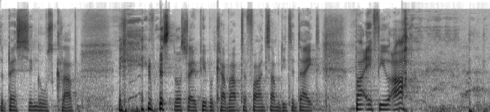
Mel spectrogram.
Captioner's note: laughs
